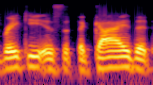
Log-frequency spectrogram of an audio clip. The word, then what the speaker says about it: Reiki: but help me with that uh it's actually pronounced raiki it it it's made from two different Japanese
